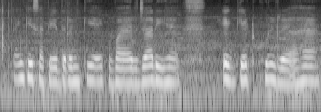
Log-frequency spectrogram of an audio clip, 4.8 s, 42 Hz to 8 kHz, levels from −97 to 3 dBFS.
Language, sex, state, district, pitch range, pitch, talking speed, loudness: Hindi, female, Haryana, Jhajjar, 170-190 Hz, 180 Hz, 185 wpm, -16 LUFS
